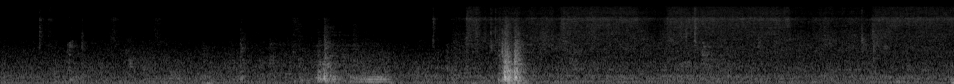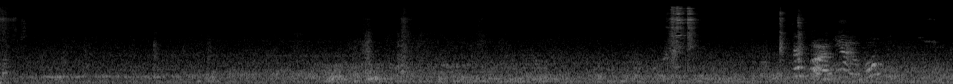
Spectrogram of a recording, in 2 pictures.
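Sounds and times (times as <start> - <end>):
steady hiss: 4.5 - 9.8.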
